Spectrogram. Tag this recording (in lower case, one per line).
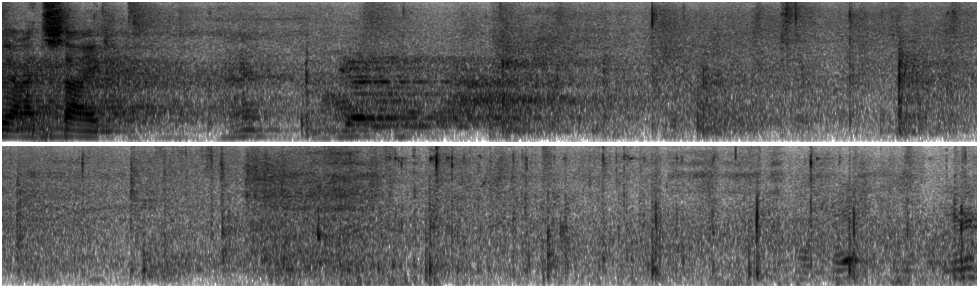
speech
